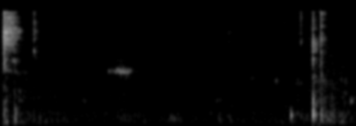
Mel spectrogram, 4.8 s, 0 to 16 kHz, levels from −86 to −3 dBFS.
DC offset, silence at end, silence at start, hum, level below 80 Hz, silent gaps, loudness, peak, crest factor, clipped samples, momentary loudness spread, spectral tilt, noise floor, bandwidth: under 0.1%; 0.4 s; 0.05 s; none; under -90 dBFS; none; -37 LUFS; -14 dBFS; 30 dB; under 0.1%; 24 LU; 1.5 dB/octave; -83 dBFS; 11.5 kHz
